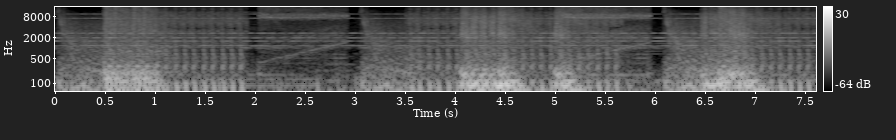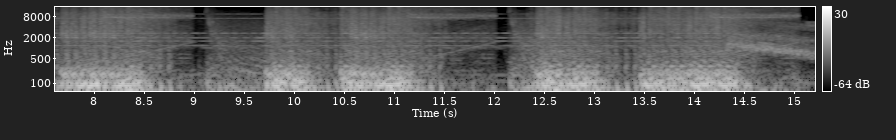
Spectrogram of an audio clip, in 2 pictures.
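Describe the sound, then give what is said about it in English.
A satellite weapon attack in a video game: heavy crashing blasts and rattling impacts repeating in bursts about every two seconds, loud and dense across the whole stretch. “Enjoy the new weapon I have, the satellite. Have fun! Satellite time.”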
